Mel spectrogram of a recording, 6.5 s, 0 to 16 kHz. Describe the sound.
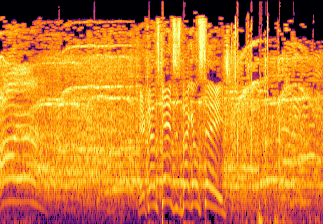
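A loud concert crowd, on its feet at the Wild Horse Saloon on a Wednesday night, maybe about 2,500 people, cheers steadily, with rising whoops and shouted yells cutting through the roar, while a man speaks briefly over the noise.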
